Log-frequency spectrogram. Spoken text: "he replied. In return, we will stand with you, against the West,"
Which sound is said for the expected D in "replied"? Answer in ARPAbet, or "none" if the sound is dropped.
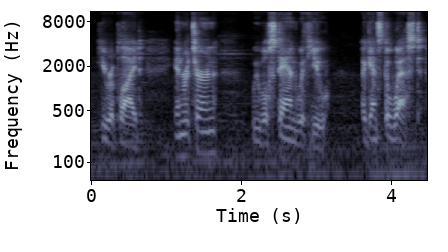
D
